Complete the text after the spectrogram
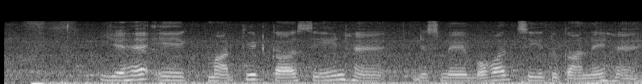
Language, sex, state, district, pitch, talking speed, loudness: Hindi, female, Chandigarh, Chandigarh, 150 Hz, 105 wpm, -17 LUFS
